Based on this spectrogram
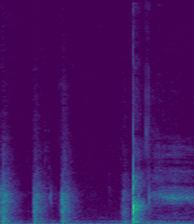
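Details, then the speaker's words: Samsung TV, diagnosing the T-con board: with a T-con capacitor shorted to ground, three quick soft clicks then a sharp ping and fading ring as the set shuts off, retries and blinks, repeating the original fault. "vuelve el televisor a básicamente prender apagarse el titilando problema en la tarjeta t-con con un condensador aterrizado a tierra amigos y de esta manera Presenta la falla correspondiente"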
